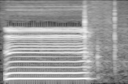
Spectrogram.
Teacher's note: you use the air from your nose and you push it out when you make the sound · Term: nosy neighbors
